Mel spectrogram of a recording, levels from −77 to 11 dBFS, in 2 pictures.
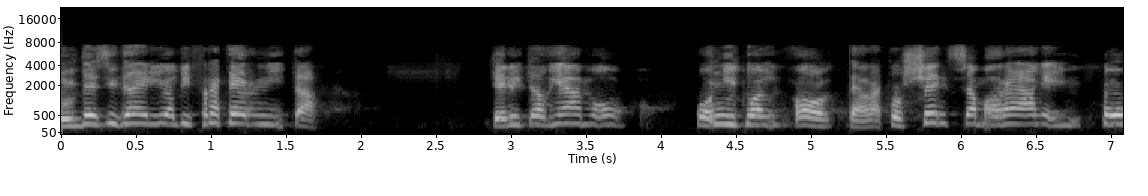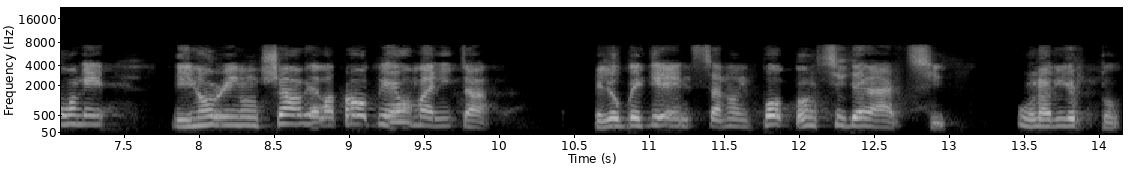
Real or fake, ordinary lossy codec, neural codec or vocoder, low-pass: fake; none; codec, 16 kHz, 1 kbps, FreqCodec, larger model; 7.2 kHz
